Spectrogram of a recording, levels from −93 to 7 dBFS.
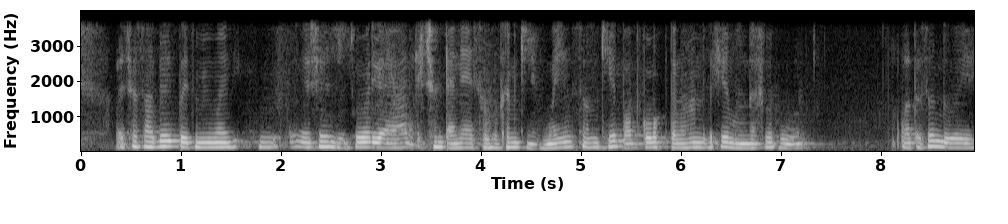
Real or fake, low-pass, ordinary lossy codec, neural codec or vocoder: fake; 3.6 kHz; none; codec, 16 kHz, 1 kbps, X-Codec, HuBERT features, trained on general audio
